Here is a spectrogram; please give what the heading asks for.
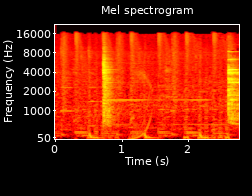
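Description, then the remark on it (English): A metal lid is set onto a pot of cholent stew with potatoes and water, left to cook for hours, giving a few bright clinks and a scrape over a low background hum. “Place the cover on”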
